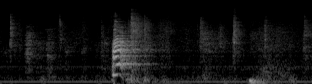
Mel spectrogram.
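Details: Siberian Husky 'talking': one short wavering vocal yelp just after the first second, rising then falling, followed by soft breathy noises, over a steady low electrical hum and room noise.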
